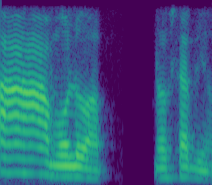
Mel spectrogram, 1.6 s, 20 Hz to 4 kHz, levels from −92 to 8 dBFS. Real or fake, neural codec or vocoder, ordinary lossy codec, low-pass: real; none; none; 3.6 kHz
